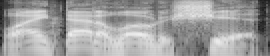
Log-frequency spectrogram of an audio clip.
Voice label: reaction negative, survivor voice mechanic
